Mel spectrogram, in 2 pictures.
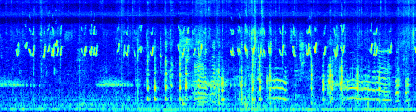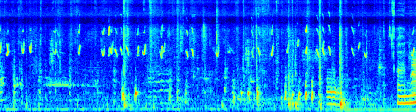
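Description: Mother hen, gray in color, clucking softly and repeatedly beside six week-old chicks that cheep in high, busy chirps, the clucks and peeps overlapping steadily at close range during feeding time.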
